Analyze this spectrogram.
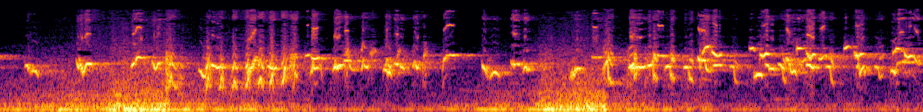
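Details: Female sooty-headed bulbul calling a male, combined with a male singing wildly as in a contest; choppy, rapid chirping bursts, about four a second, over a low thumping background.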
